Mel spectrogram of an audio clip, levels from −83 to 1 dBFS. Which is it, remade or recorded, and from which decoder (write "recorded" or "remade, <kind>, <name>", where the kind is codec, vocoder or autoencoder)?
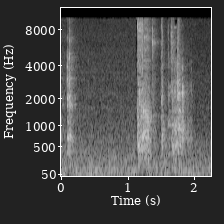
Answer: recorded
